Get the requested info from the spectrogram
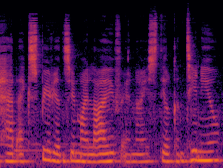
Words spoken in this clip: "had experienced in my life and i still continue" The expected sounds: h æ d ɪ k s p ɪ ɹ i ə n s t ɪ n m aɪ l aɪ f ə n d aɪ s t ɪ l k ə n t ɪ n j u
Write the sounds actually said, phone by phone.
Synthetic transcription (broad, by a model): h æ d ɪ k s p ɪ ɹ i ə n s ɪ n m aɪ l aɪ f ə n aɪ s t ɪ l k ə n t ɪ n j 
